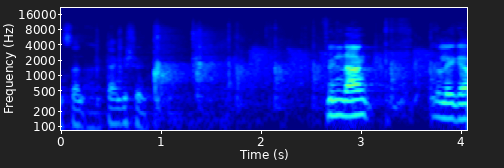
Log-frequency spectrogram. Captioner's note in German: Beifall DIE LINKE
